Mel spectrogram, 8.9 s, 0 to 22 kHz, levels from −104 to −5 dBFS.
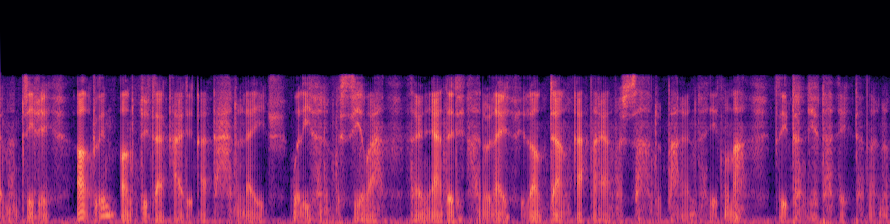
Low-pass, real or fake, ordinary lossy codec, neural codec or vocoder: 5.4 kHz; fake; none; autoencoder, 22.05 kHz, a latent of 192 numbers a frame, VITS, trained on many speakers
